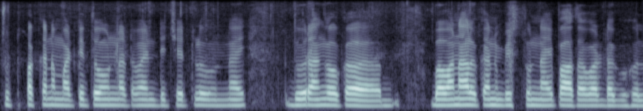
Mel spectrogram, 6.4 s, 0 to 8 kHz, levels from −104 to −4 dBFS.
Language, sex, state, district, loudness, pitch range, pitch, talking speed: Telugu, male, Telangana, Nalgonda, -26 LUFS, 155-165 Hz, 160 Hz, 100 wpm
